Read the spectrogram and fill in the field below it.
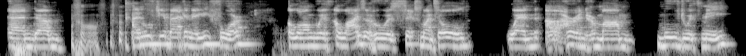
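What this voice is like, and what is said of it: New York accent. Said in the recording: “I'm a ex-New Yorker, as you could detect by my accent.”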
